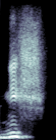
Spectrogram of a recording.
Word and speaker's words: niche: Market जिसको कहते हैं नीश, NICHE, नीश, सही है. अब उसको नीचे बोल दो या नीचे बोल दो, कुछ भी बोल दो, लेकिन स्पेलिंग यही होते हैं NICHE, नीश, ठीक है.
